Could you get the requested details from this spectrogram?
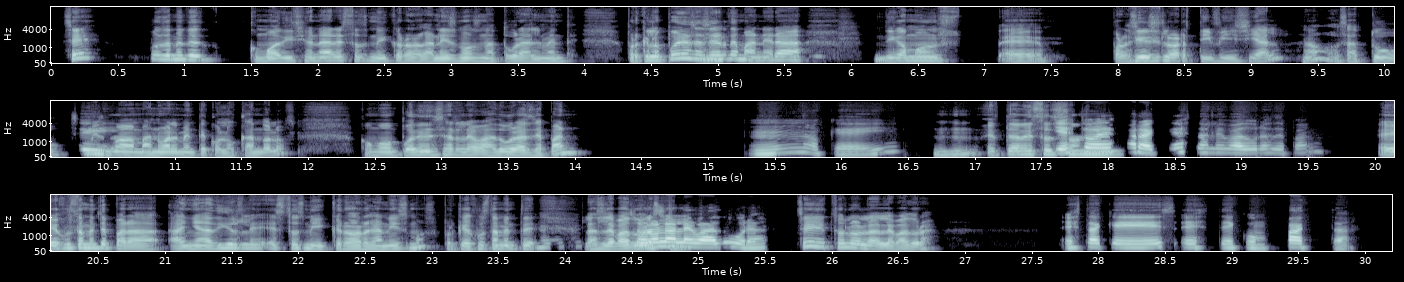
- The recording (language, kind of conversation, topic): Spanish, podcast, ¿Cómo hago compost y por qué me conviene hacerlo?
- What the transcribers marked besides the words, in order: distorted speech; static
